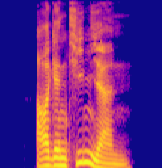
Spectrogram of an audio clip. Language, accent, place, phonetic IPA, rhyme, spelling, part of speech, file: German, Germany, Berlin, [aʁɡɛnˈtiːni̯ɐn], -iːni̯ɐn, Argentiniern, noun, De-Argentiniern.ogg
- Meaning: dative plural of Argentinier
